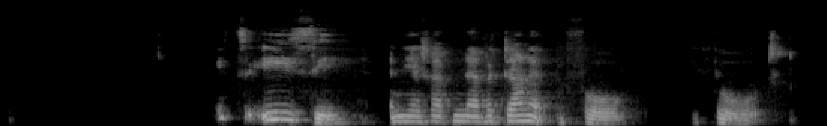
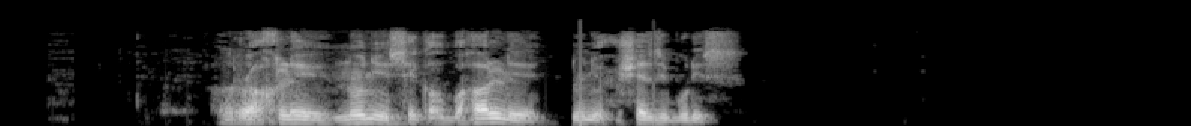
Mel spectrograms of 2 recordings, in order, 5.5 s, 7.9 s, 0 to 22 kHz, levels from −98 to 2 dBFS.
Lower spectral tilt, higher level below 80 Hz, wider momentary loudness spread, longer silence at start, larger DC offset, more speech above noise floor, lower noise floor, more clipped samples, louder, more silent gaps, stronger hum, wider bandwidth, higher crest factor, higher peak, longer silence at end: about the same, -5.5 dB/octave vs -5 dB/octave; second, -82 dBFS vs -62 dBFS; first, 16 LU vs 13 LU; about the same, 1.45 s vs 1.45 s; neither; first, over 49 dB vs 40 dB; first, under -90 dBFS vs -60 dBFS; neither; second, -42 LUFS vs -21 LUFS; first, 4.44-4.53 s vs none; neither; first, 12.5 kHz vs 8.2 kHz; about the same, 18 dB vs 22 dB; second, -24 dBFS vs -2 dBFS; second, 0.3 s vs 3.05 s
